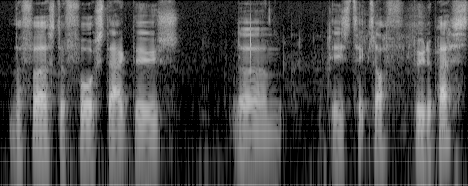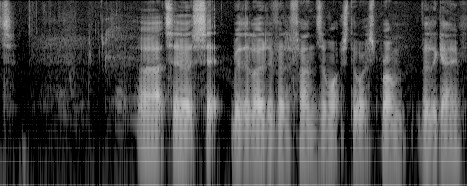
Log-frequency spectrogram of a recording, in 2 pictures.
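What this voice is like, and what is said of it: Slightly hoarse voice. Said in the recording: “the bit of a hoarse voice”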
